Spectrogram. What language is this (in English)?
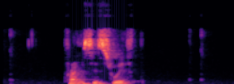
Italian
